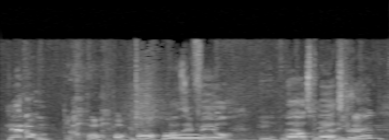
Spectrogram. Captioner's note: laughing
